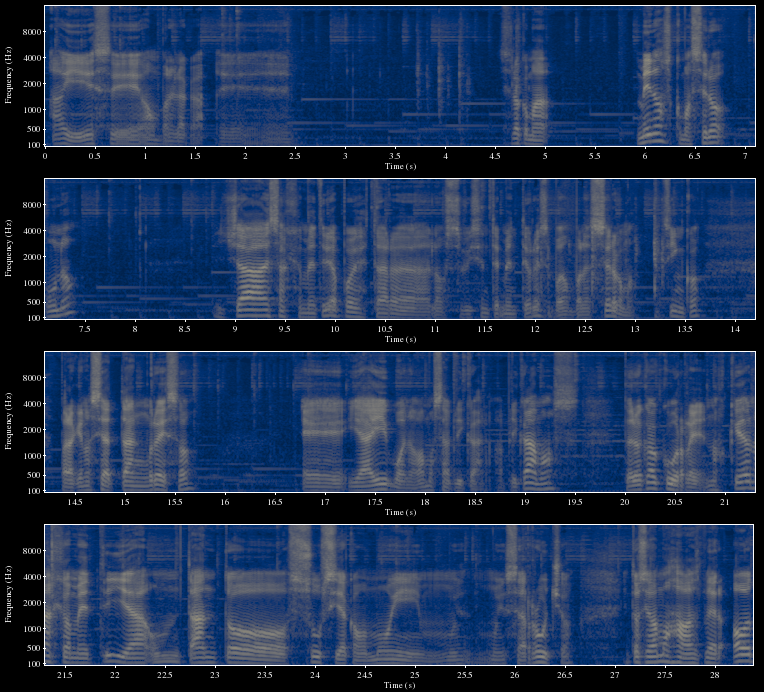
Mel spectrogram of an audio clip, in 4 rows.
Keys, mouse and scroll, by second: 7.0-14.3 middle drag, 15.2-16.4 middle drag, 16.4 scroll down 2, 16.6 middle click, 17.0 scroll up 1, 17.2-21.3 middle drag, 21.3 ctrl+space, 21.5-21.8 scroll up 1, 21.8 shift+middle click, 22.6-23.0 scroll up 3, 23.0-24.4 middle drag, 24.4-24.8 scroll down 2, 24.8-26.5 middle drag, 26.5-26.8 scroll down 1, 26.8-28.0 middle drag, 28.0 scroll down 3, 28.2 middle click.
